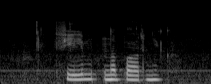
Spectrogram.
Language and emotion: Russian, neutral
